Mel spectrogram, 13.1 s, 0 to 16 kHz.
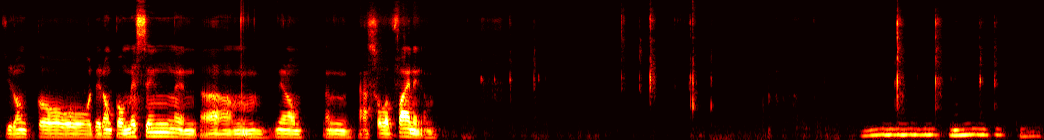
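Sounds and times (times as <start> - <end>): man humming or mumbling: 10.8 - 13.0.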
